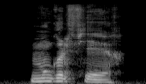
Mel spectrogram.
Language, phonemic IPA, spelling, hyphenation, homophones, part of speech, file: French, /mɔ̃.ɡɔl.fjɛʁ/, montgolfière, mont‧gol‧fière, montgolfières, noun, LL-Q150 (fra)-montgolfière.wav
- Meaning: hot-air balloon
